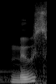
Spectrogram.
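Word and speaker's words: mousse: reference in the crowd moose flesh but it smell it's spelt m-o-u-s-s-e like chocolate moose but the flesh of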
